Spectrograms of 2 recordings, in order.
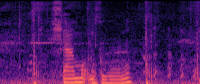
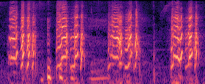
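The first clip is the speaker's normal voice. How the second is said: high squealing laugh; 11 dB louder than usual. Acted. Laugh in a put-on voice.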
